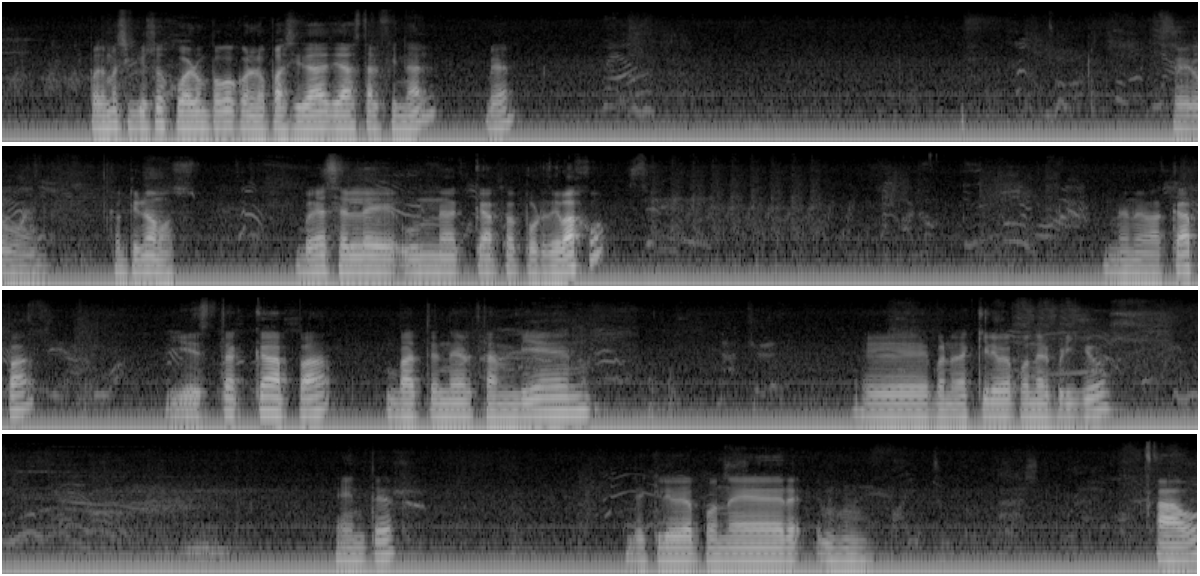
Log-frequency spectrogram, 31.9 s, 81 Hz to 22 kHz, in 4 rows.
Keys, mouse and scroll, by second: 1.9-5.7 drag, 22.7 click, 24.4 r, 25.4 s, 28.2 click, 31.2 a, 31.6 o.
